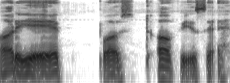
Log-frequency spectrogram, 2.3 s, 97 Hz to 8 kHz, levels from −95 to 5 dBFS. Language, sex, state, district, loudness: Hindi, male, Jharkhand, Jamtara, -14 LUFS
